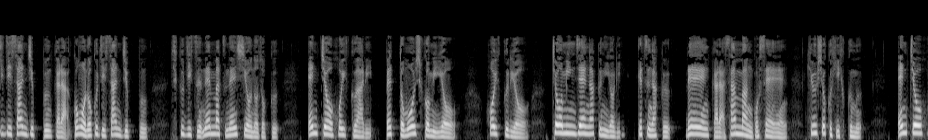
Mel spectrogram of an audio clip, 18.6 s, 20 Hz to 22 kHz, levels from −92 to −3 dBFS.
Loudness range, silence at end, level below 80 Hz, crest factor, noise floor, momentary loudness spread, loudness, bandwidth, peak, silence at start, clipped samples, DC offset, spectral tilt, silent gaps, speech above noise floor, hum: 3 LU; 0.15 s; -64 dBFS; 18 dB; -70 dBFS; 11 LU; -24 LUFS; 8 kHz; -6 dBFS; 0 s; under 0.1%; under 0.1%; -7 dB/octave; none; 47 dB; none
